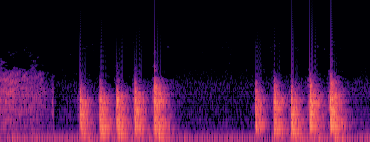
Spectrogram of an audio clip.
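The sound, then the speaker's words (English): Two quick bursts of five sharp knocks on a wooden door by a bellboy delivering a telegram, evenly spaced and fairly loud, with a short pause between the groups and no voices. “Doc, open the door a crack.”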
